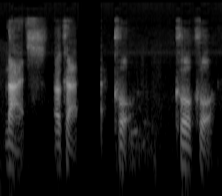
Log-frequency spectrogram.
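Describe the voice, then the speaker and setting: Laid-back young man hosting, bright and dry. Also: medium pitch, slow, breathy edge, no echo. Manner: laid-back, slangy, rambling with restarts. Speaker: podcast host. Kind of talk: casual chat.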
